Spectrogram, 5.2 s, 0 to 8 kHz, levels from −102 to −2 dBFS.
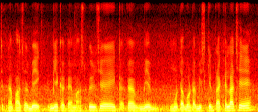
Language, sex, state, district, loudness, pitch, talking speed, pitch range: Gujarati, male, Gujarat, Gandhinagar, -16 LUFS, 130 Hz, 185 wpm, 125-140 Hz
